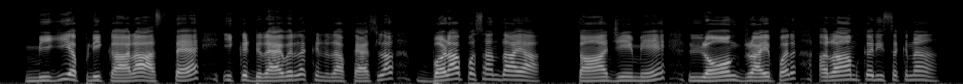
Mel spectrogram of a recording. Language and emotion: Dogri, happy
